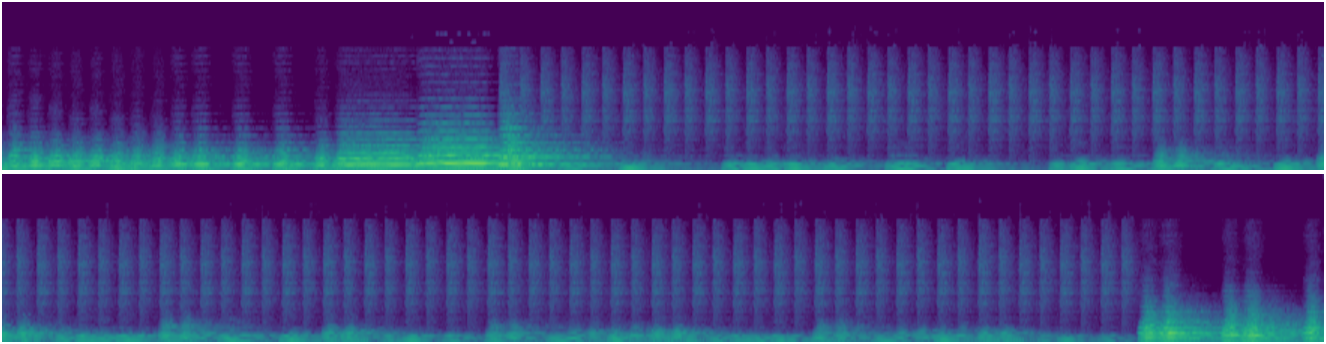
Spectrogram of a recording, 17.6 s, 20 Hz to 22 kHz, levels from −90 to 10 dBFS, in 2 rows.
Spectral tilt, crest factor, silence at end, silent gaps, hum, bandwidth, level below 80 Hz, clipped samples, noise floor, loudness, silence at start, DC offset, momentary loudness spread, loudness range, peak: -3 dB/octave; 22 dB; 0 s; none; none; 16.5 kHz; -80 dBFS; under 0.1%; -49 dBFS; -25 LUFS; 0 s; under 0.1%; 20 LU; 18 LU; -6 dBFS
